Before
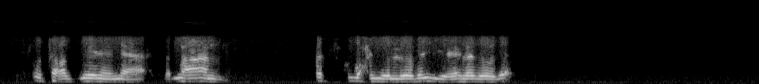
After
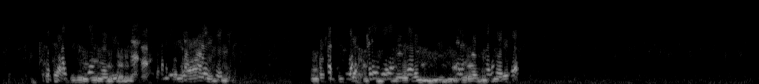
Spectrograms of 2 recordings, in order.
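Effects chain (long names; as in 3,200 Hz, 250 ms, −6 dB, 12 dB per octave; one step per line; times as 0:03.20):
reversed playback
downward compressor 4 to 1, threshold −33 dBFS, peak gain reduction 16.5 dB
reversed playback
granular cloud, pitch spread up and down by 12 semitones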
